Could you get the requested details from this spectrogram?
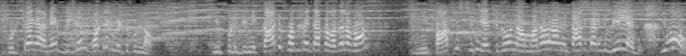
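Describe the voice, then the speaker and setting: An actress playing a scheming, sharp-tongued middle-aged mother who curses and scolds. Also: very high voice, lively intonation, rapid-fire. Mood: bitter scolding. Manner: scolding, cursing, melodramatic. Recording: dull film audio with music.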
